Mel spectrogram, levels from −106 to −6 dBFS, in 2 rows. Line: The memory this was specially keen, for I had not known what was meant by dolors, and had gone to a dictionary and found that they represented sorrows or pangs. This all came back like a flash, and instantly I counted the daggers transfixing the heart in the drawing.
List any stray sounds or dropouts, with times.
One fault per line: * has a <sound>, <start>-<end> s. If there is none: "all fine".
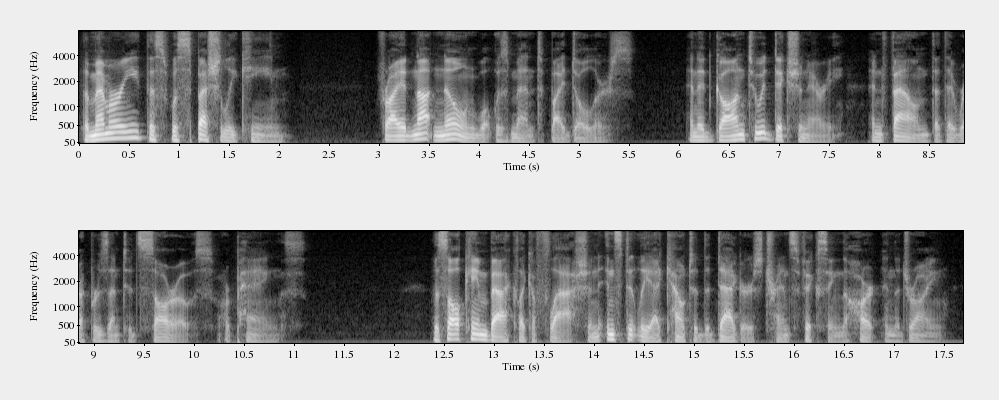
all fine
